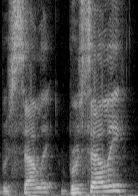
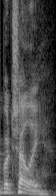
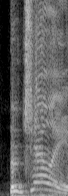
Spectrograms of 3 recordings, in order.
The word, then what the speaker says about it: Bocelli: I'm looking for, but was it Andrea, what is it? Brucelli? Andrea Bocelli. Buccelli, that's it. Buccelli. Yes. Andrea Buccelli.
